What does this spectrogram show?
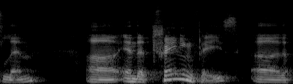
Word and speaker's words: lem: So the predicate is written as lem in our experiment, pronounced as lem.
